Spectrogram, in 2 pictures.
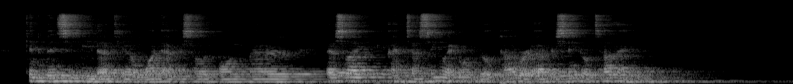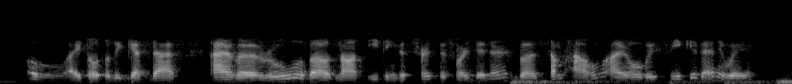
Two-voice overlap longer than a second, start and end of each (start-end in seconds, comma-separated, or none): none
